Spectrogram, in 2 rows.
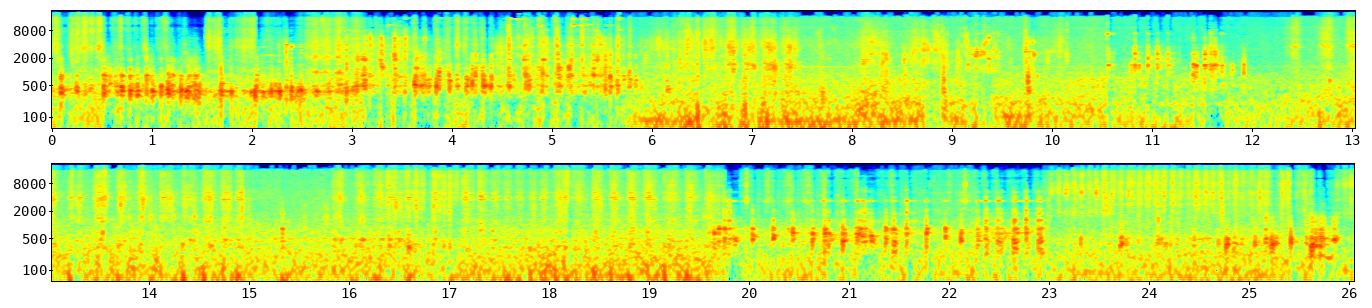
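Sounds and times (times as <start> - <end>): file rubbing on metal: 0.0 - 5.0, 12.4 - 15.1, 15.8 - 22.4, 23.0 - 26.0.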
